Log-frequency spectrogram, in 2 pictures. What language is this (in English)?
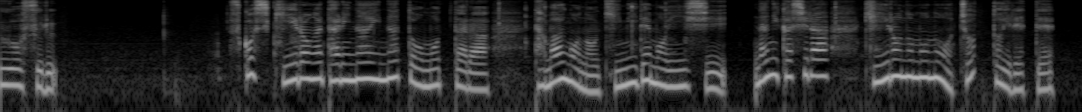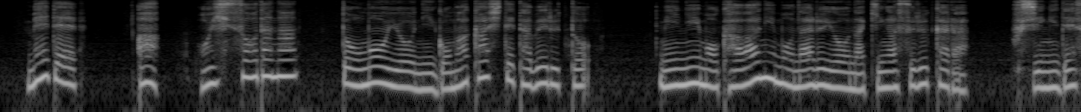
Japanese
